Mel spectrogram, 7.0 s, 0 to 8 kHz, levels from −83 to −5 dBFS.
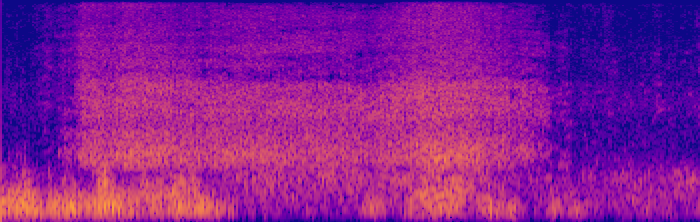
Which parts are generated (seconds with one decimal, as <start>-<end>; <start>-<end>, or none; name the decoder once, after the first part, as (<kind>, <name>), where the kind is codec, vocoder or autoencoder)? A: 0.0-1.3 (vocoder, BigVGAN v2); 5.5-7.0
